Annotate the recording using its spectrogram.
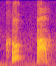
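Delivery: খুক পাপ as two separate beats, p not b; corrected p reading. Shown as a demonstration. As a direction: say খুক পাপ with a voiceless p starting পাপ. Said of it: "তাহলে উচ্চারণটা এরকম হবে".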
